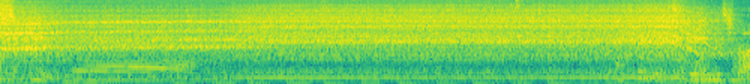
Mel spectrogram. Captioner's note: blender whirling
